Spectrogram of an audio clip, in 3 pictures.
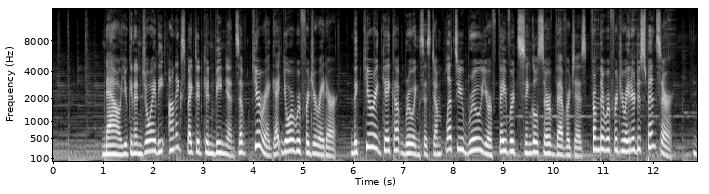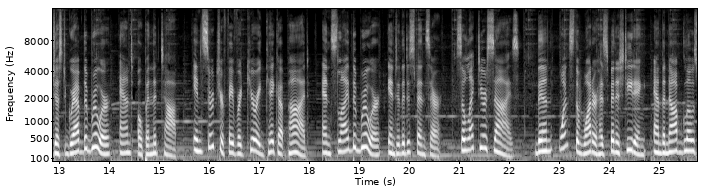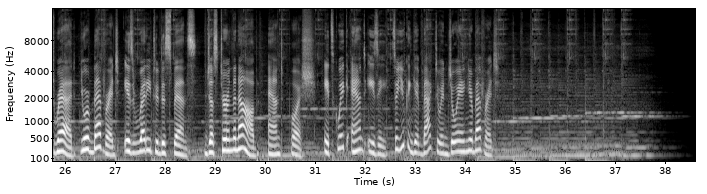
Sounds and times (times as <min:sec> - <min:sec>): Music: 0:00.0 - 0:38.6
Speech: 0:01.0 - 0:34.7.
